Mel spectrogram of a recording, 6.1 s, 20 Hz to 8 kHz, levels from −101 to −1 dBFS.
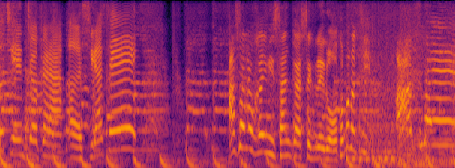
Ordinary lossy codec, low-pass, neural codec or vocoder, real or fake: none; none; codec, 16 kHz, 6 kbps, DAC; fake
